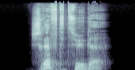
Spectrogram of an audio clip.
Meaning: nominative/accusative/genitive plural of Schriftzug
- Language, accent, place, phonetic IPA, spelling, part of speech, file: German, Germany, Berlin, [ˈʃʁɪftˌt͡syːɡə], Schriftzüge, noun, De-Schriftzüge.ogg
